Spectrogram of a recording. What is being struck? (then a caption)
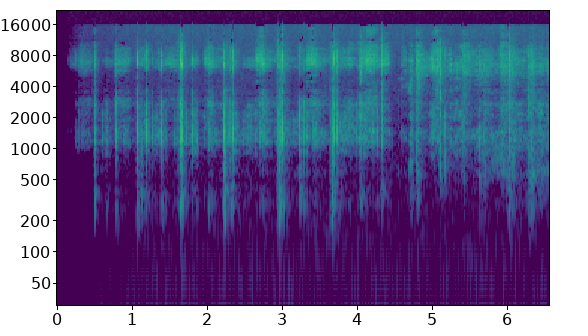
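Cardboard box. Long dark-painted nails tap and scratch the lid of a closed, medium black printed cardboard Witch Casket subscription box (August 2020, "Courage") with a keyhole emblem, while the hands grip its sides. A quick, irregular run of sharp, dry clicks stands out over a steady, bright scratching hiss. Each tap stops almost instantly, with no ring.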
